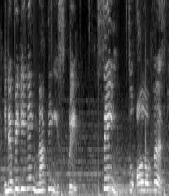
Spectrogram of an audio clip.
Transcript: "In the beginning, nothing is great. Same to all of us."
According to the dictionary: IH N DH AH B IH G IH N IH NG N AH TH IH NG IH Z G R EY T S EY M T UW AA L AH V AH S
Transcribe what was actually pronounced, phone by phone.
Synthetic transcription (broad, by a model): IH N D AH B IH G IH N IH NG N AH T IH NG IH S G R EY T S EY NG T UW AA L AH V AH S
